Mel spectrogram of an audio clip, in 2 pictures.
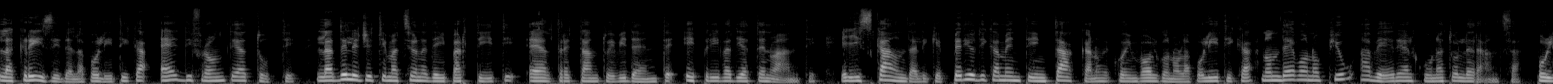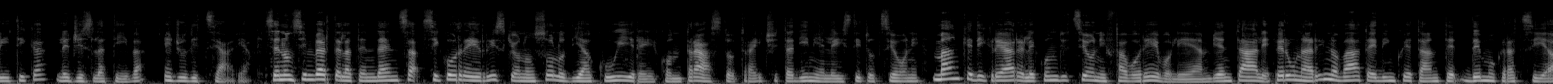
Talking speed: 150 wpm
